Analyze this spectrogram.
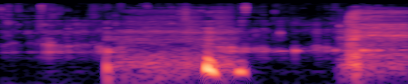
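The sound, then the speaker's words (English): Wine trickles into a glass: a few soft drips and splashes, then a short, hissing pour near the end, all fairly quiet with no talking. “I love relaxing with a handsome man at my side and a good wine in my glass. Perhaps you could pour us some?”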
